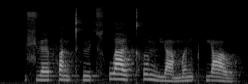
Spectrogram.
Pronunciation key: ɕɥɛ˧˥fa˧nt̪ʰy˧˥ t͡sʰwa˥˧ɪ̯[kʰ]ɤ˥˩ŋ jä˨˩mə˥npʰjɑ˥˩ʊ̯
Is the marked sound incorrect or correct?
correct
